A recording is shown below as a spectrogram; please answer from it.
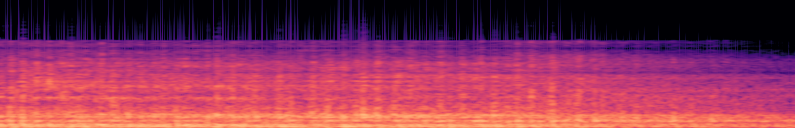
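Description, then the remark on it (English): A low, menacing growl rumbles steadily for several seconds, deep, with a rough texture that eases slightly toward the end. No one speaks. “That's when I heard, when we both heard, something that sounded like a growl.”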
